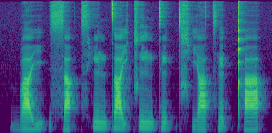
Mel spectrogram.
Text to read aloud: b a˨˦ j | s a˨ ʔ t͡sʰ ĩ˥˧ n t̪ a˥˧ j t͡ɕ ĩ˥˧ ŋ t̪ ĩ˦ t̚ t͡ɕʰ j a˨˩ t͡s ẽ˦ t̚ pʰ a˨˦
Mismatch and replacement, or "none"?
none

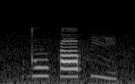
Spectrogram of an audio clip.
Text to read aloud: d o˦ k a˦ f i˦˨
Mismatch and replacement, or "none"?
none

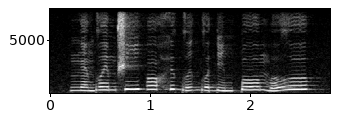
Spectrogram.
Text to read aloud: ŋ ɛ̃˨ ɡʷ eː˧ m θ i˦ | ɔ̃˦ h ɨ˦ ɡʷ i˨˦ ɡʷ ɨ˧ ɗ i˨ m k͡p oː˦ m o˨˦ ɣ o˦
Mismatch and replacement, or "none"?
θ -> ʃ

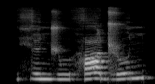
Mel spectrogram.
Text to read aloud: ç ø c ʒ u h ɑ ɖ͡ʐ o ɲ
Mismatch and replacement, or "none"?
c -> ɲ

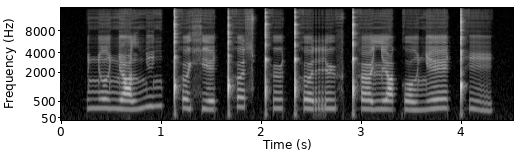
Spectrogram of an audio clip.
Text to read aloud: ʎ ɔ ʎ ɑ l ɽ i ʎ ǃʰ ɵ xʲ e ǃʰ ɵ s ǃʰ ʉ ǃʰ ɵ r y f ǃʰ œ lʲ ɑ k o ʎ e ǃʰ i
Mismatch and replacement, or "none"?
ɽ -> ʎ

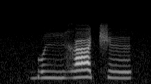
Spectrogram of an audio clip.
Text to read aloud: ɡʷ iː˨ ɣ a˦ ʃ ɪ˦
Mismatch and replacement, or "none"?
ʃ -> t͡ʃ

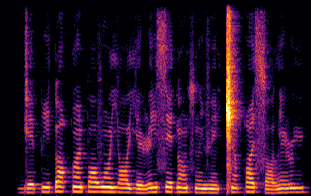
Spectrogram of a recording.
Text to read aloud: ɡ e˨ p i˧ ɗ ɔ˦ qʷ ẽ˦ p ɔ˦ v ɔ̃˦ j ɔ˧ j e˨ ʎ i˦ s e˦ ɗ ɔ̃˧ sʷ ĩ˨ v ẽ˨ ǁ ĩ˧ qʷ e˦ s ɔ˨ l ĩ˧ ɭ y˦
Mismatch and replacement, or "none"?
ʎ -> ɭ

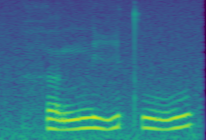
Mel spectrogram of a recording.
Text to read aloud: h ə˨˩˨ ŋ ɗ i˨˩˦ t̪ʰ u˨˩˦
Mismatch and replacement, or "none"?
ɗ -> n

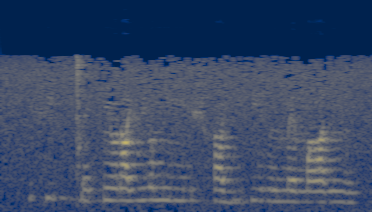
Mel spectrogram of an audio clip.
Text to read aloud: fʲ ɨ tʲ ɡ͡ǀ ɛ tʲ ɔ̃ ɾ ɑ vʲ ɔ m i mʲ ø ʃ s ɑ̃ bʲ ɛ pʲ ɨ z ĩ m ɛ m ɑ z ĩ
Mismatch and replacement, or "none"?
none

